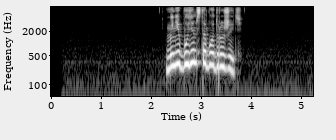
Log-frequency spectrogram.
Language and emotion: Russian, neutral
